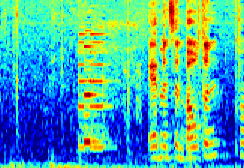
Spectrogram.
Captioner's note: buzzer beeps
